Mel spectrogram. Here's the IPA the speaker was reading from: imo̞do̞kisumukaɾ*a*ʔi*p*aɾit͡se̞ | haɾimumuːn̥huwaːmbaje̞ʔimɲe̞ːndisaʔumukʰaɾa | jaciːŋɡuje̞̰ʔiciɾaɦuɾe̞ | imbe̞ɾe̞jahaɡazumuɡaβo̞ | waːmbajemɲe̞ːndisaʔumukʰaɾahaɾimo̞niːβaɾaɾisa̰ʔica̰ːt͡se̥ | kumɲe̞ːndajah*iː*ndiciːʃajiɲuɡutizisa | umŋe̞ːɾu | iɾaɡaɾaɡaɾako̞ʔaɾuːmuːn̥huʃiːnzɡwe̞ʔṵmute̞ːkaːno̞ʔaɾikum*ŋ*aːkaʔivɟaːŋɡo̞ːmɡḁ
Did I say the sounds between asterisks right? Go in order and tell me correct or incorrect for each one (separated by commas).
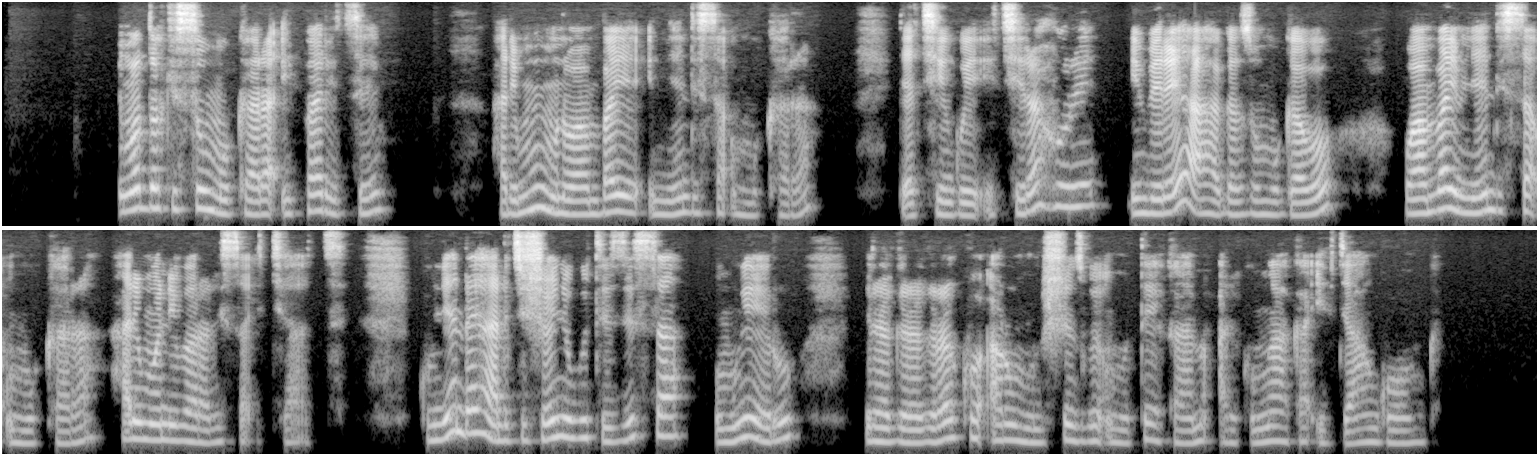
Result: correct, correct, incorrect, correct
